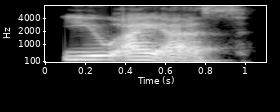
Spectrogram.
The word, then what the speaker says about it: Groothuis: Douglas Groothuis. It's Groothus.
